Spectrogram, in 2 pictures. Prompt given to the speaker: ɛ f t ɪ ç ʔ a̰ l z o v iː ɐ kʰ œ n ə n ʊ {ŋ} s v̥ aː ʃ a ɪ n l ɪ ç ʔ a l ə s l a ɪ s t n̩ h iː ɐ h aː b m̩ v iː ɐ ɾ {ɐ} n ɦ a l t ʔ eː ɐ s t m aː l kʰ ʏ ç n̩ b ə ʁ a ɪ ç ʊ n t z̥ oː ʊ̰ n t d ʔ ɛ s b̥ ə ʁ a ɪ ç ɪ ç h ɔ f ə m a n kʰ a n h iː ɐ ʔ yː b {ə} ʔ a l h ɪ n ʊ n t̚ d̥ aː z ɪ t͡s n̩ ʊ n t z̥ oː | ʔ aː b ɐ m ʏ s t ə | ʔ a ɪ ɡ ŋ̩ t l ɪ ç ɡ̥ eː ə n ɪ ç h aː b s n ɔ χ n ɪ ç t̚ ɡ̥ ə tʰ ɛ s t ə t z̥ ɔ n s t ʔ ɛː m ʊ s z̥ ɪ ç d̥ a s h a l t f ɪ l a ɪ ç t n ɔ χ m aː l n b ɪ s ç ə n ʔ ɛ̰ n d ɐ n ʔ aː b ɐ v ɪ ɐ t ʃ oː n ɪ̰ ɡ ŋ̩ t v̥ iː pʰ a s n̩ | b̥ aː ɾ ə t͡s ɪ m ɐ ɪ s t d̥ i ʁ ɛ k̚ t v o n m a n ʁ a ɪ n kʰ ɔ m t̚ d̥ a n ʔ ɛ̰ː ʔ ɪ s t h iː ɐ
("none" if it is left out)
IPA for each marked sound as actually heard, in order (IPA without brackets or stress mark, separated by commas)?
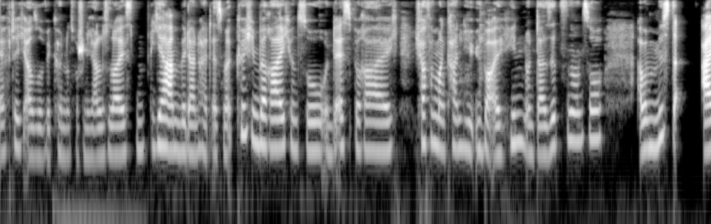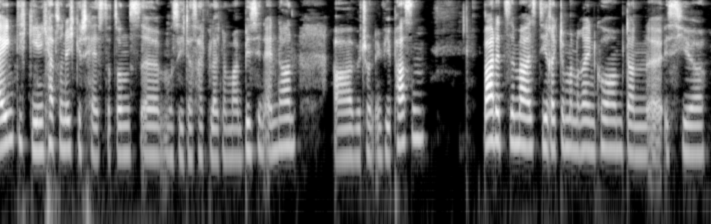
n, a, ɐ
